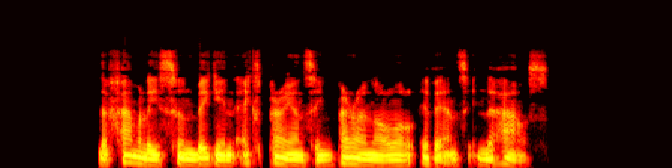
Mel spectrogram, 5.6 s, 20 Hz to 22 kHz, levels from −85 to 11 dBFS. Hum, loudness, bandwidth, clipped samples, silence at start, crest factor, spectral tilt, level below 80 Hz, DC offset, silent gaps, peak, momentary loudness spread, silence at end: none; -15 LUFS; 7.6 kHz; under 0.1%; 0.8 s; 16 dB; -7 dB/octave; -46 dBFS; under 0.1%; none; 0 dBFS; 7 LU; 1.05 s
